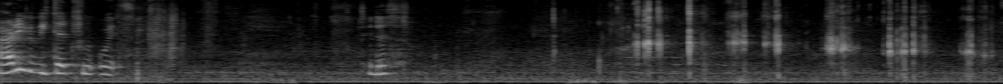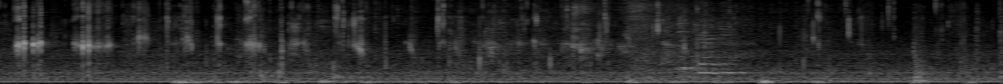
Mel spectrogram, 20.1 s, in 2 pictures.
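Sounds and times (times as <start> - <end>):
person crunching dry kibble: 6.0 - 16.7.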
